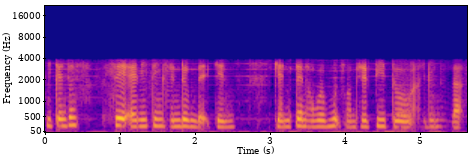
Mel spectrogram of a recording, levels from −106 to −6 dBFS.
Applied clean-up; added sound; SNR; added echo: neural separator model SepFormer WHAM!.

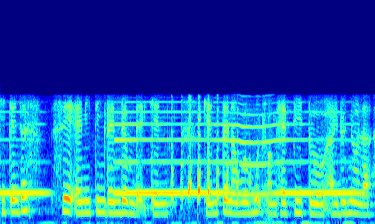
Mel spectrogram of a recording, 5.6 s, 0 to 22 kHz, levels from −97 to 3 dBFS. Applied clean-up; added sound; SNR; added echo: none; Chicken, rooster + Wind instrument, woodwind instrument; 0 dB; none.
